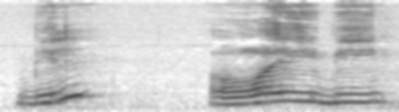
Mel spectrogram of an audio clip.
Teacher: یا ساکن سے پہلے زبر ہے تو حرف لین ہے، جلدی پڑھیں گے۔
